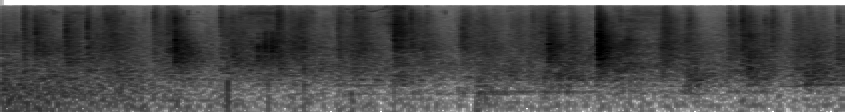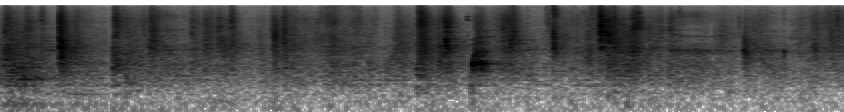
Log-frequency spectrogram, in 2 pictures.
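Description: Footsteps scuffing and crunching on a gritty concrete floor, irregular steps about once or twice a second.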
